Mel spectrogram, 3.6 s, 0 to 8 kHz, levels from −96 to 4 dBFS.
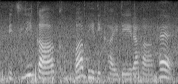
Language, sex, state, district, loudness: Hindi, female, Punjab, Pathankot, -18 LUFS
